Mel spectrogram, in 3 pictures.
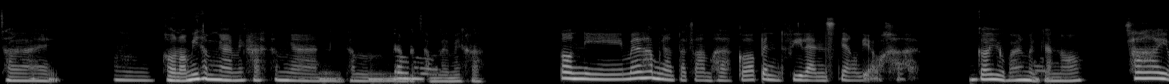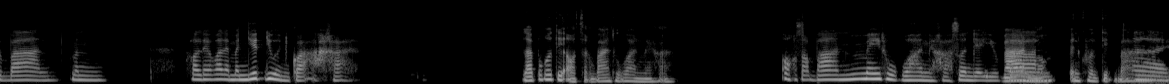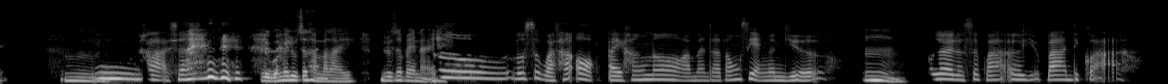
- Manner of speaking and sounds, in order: in English: "Freelance"; other background noise; laughing while speaking: "ใช่"; chuckle
- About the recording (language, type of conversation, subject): Thai, unstructured, คุณอยากเห็นตัวเองในอีก 5 ปีข้างหน้าเป็นอย่างไร?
